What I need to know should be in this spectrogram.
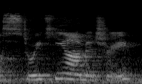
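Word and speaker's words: stoichiometry: we're going to start talking about something called stochiometry that's how you pronounce this word and it is basically converting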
